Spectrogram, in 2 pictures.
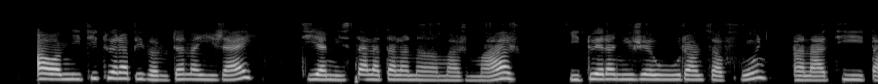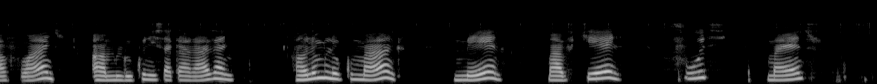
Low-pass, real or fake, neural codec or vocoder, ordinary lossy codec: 7.2 kHz; real; none; MP3, 48 kbps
